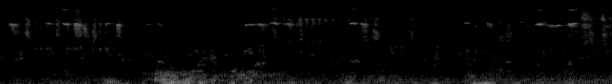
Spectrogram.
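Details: Ruby-throated hummingbirds visiting a backyard feeder in Oxford, Mississippi, on a fall migration morning; thin, very high squeaky twitters and chips in repeated runs, over a low rumbling background.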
